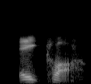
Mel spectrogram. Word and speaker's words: éclat: Let's see, today's word of the day is ACLAT, which is spelled E-C-L-A-T, ACLAT.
